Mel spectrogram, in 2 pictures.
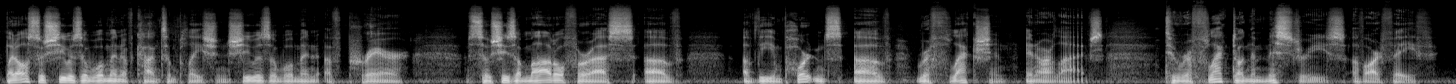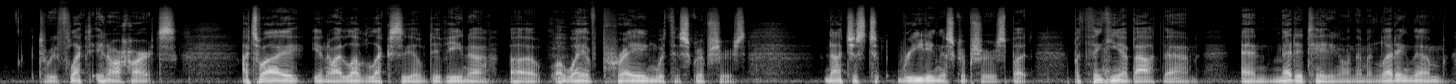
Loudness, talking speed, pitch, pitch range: -17 LUFS, 155 wpm, 80 Hz, 70-90 Hz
